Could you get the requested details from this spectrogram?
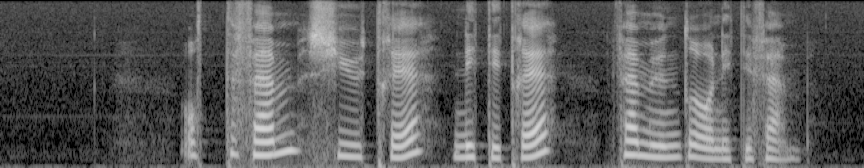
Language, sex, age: Norwegian, female, 51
